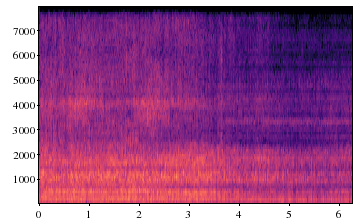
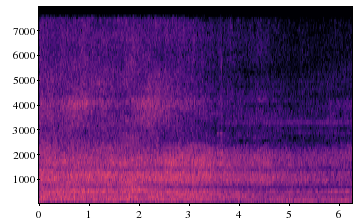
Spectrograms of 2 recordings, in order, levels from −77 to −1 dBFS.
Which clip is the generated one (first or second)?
first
